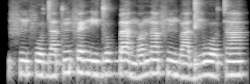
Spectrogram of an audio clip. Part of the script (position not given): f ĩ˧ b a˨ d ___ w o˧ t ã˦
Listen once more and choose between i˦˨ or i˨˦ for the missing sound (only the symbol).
i˨˦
